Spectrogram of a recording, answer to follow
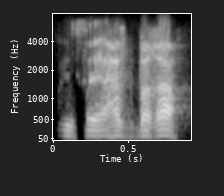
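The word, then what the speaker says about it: הסברה: Usually Hebrew words have stress on either the last syllable or the one Bara. before the last syllable.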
